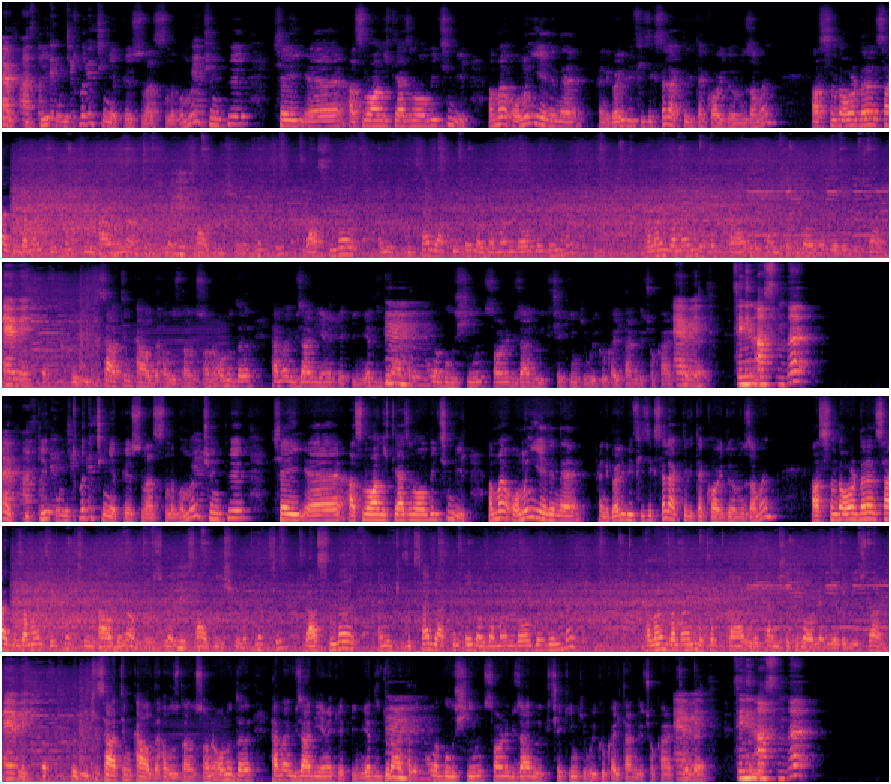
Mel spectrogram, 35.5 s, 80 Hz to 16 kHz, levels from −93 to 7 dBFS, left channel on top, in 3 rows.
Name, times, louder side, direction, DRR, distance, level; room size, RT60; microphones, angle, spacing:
voice 1, 0.0-0.4 1.1-1.2 2.6-2.7 14.1-14.5 23.7-24.0 28.8-29.4 32.6-33.0 33.4-34.5, left 1 dB, 70° left, 2 dB, 0.7 m, -25 dB
voice 2, 0.5-3.2 3.6-6.2 6.5-10.3 10.8-15.6 15.9-16.6 16.8-19.5 20.4-24.0 24.6-27.0 27.3-30.9 31.2-33.0 33.6-33.8, right 6 dB, 60° right, 8 dB, 0.3 m, -26 dB
sound 1, 11.9-25.0, equal, 10° right, 0.6 m, -33 dB
Bowed string instrument, 23.7-27.3, right 1 dB, 30° left, 0.6 m, -50 dB
2.7 x 2.0 x 2.7 m, 0.36 s
head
